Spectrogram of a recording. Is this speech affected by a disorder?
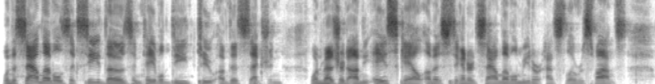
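Yes: cleft lip and palate; couldn't be understood before speech therapy.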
